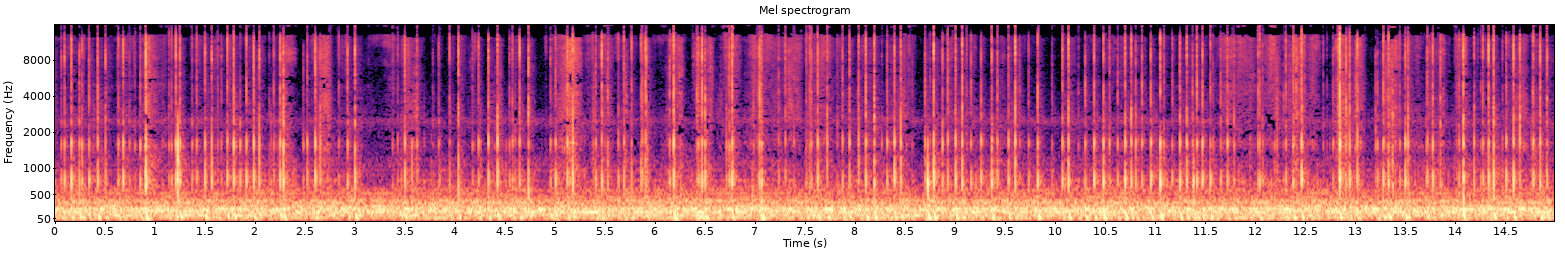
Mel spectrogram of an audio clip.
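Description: Fingertips of both hands tap rapidly and steadily on the glossy cover of a Goosebumps paperback book held upright. The taps are soft, dull and muffled, heavy in the low range with almost no bright edge, each dying away almost instantly. They blur into a continuous patter for the whole clip.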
